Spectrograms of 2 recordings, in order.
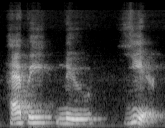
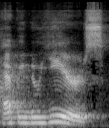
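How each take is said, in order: First: The last word ends without an s sound. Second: The last word ends with an s sound. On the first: The speaker calls it right. "because we're talking about one year" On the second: The speaker calls it wrong. "do not put an S after New Year. It is not Happy New Year's"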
